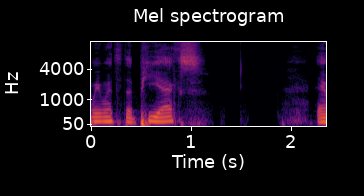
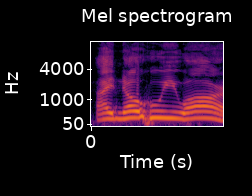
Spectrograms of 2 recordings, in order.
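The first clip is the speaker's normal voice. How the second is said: high, loud, fed-up mock reply; exasperated retort; 10 semitones higher, 7 dB louder, slower than usual. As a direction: snap back like you're sick of hearing it.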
